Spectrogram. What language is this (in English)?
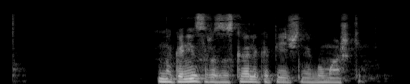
Russian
